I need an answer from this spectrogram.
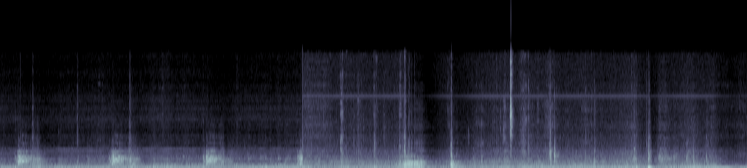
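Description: A VAZ (Zhiguli) race car's engine idling, heard from inside the cabin, with a few short knocks in the middle.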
